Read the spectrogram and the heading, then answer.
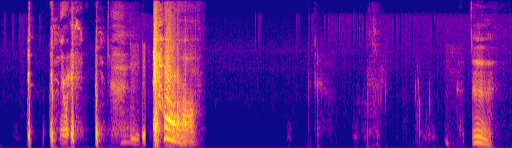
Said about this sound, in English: Went to take a sip of coffee down the wrong way. Mm. I hate when this happens. Take one little sip of coffee, it goes down the wrong way, and then you start coughing your head off for a week.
